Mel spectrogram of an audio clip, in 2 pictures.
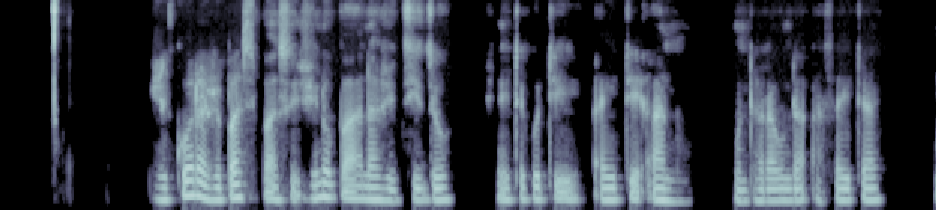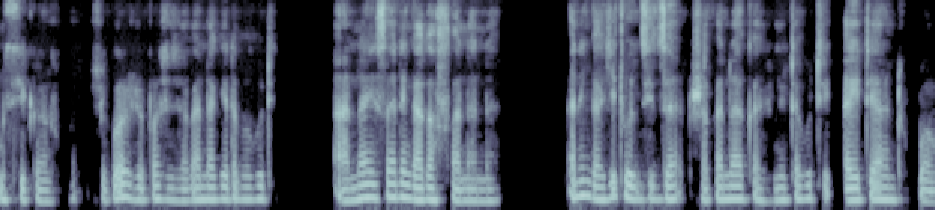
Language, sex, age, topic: Ndau, male, 18-24, education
